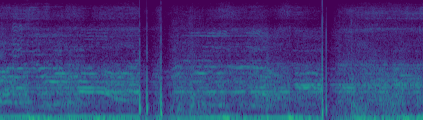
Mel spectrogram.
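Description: Fireworks exploding overhead, with three sharp bangs: two close together about a second and a half in and one more near three seconds, over loud music with a heavy bass.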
